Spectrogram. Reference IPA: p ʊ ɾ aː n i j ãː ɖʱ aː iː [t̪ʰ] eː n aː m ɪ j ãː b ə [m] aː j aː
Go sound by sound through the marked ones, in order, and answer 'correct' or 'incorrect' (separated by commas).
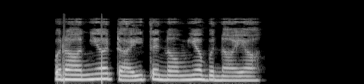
incorrect, incorrect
